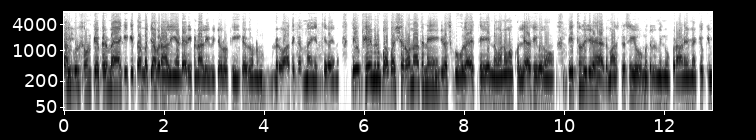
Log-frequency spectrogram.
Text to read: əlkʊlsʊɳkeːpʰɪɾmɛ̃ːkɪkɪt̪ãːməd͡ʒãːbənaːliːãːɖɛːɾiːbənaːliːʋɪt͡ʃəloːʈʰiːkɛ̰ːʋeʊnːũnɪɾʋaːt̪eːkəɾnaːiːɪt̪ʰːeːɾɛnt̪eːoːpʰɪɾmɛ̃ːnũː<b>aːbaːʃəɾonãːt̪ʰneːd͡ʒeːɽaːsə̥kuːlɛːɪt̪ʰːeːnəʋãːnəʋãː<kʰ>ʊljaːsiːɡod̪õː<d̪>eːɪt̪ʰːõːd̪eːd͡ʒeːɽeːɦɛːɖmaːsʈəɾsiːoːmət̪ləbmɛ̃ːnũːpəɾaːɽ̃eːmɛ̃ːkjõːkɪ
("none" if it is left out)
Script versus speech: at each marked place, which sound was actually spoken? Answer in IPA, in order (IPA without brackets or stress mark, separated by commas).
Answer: b, kʰ, t̪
